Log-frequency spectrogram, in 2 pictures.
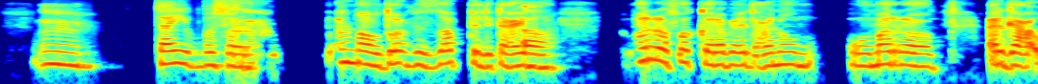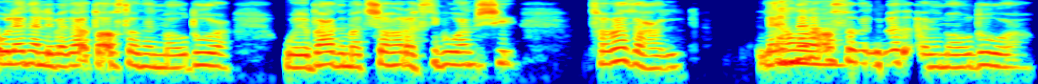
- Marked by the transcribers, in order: tapping
- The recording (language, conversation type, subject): Arabic, advice, إزاي توازن وتفاوض بين أكتر من عرض شغل منافس؟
